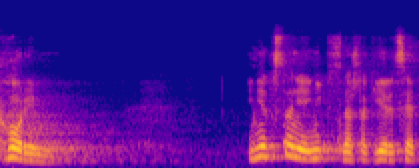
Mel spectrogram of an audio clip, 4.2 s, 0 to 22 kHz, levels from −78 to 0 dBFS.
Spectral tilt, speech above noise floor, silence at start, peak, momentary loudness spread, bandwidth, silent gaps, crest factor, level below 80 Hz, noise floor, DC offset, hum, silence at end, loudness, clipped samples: -5 dB/octave; 40 dB; 0 s; -2 dBFS; 22 LU; 12 kHz; none; 18 dB; -70 dBFS; -59 dBFS; under 0.1%; none; 0 s; -20 LUFS; under 0.1%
